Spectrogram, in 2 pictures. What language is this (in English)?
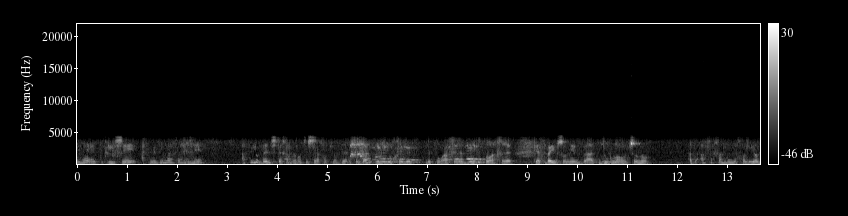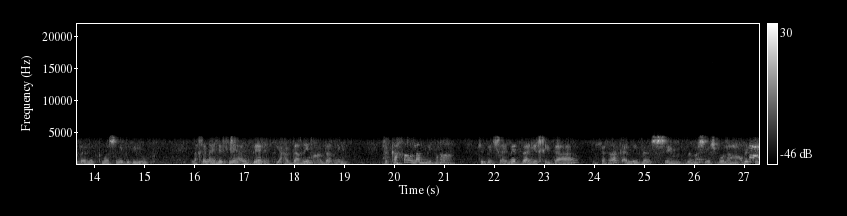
Hebrew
